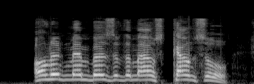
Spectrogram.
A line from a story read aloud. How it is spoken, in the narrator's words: shouted Furlow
